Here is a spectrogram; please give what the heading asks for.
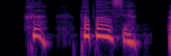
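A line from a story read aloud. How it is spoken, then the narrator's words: Joyful exclamation. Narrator (Russian): радостно воскликнула она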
